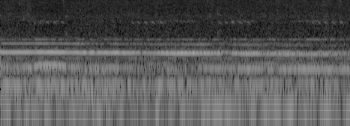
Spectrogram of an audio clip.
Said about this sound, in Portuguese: Quando de repente a gente escuta um uivo muito forte.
